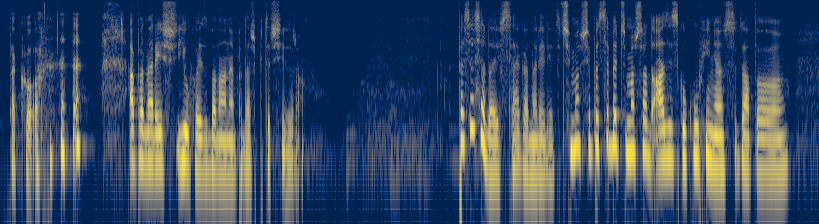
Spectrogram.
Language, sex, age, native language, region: Slovenian, female, 18-29, Serbian, Drava region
